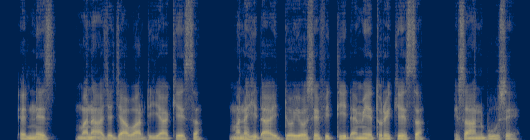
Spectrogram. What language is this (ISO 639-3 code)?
orm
